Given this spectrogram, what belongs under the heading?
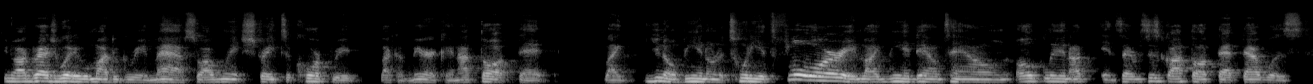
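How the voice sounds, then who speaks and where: A man's voice: medium pitch, normal speed. Male teacher, mid voice, loose conversational storytelling over video call. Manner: relaxed, many fillers like "like" and "you know". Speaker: teacher, panelist.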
